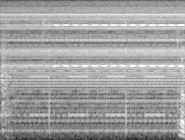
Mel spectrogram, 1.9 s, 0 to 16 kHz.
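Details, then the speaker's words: Mortal Kombat 2 arcade PCB sound board, after being accidentally shorted to ground, booting on the test bench. Constant hum and buzz with sharp pops about every three-quarters of a second and no test tone or audio; suspected DAC issue, finding: failed op amp. "pop pop pop of the ROMs being checked that's an issue with the digital to analog converter we did not get a test tone and we don't have any audio we just have the noises"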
